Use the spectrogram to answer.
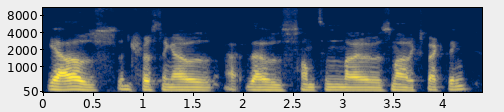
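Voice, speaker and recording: A man answering as a guest in a casual interview, halting and often repeating words mid-sentence. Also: lowish voice, flat delivery, a little mellow, no room sound. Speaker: interview guest, amateur musician.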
